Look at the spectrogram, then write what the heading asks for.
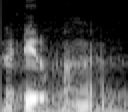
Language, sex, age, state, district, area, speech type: Tamil, male, 45-60, Tamil Nadu, Tiruvarur, urban, spontaneous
